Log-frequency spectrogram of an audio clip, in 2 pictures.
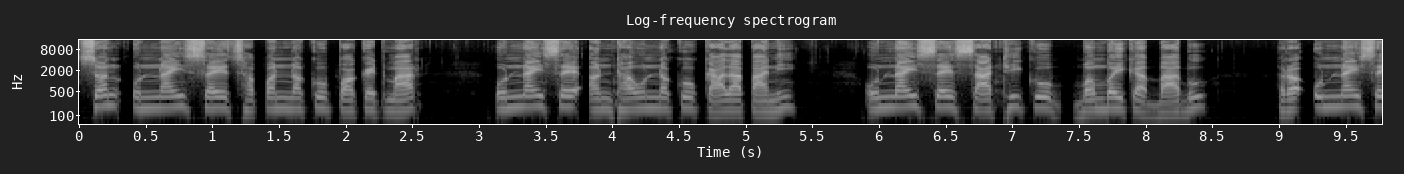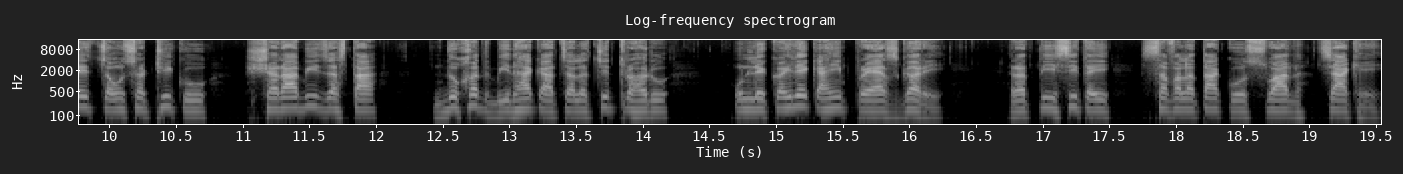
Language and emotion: Nepali, neutral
